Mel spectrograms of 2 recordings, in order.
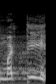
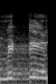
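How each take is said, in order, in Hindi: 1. पहला स्वर 'a' की ध्वनि है। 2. पहला स्वर 'i' की ध्वनि है। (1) "असल उर्दू के तलफ़ुज़ में ... बल्कि मट्टी है" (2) "तो मिट्टी नहीं"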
